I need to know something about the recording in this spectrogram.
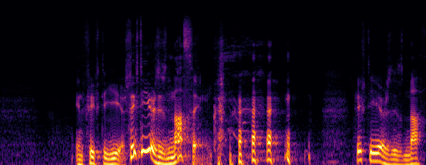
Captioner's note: laughing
